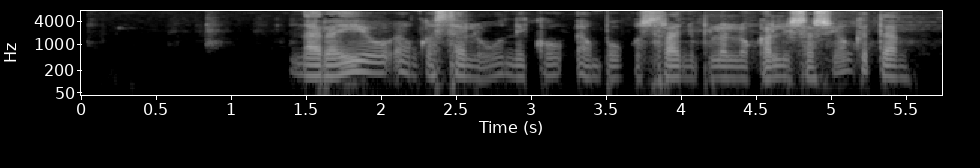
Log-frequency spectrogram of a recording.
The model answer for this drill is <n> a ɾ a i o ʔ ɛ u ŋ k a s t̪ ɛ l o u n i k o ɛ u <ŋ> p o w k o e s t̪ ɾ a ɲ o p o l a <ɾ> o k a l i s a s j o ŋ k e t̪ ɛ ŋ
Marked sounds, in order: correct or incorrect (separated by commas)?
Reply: correct, incorrect, incorrect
